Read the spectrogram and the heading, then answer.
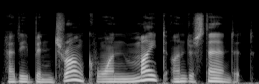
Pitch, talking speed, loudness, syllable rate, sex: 140 Hz, 185 wpm, -19 LUFS, 4.6 syllables/s, male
